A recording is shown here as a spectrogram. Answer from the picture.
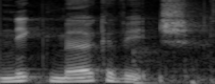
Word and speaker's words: Nik Mirkovic: name is Josh way today I'm here with Nick movich hey Josh how are you I said it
